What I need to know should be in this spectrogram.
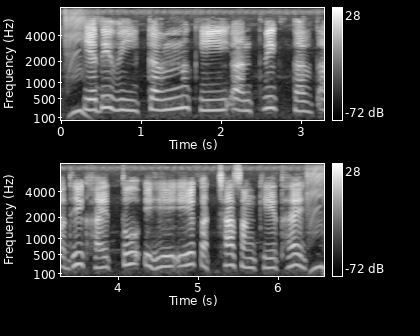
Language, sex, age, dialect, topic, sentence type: Hindi, female, 18-24, Awadhi Bundeli, banking, statement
